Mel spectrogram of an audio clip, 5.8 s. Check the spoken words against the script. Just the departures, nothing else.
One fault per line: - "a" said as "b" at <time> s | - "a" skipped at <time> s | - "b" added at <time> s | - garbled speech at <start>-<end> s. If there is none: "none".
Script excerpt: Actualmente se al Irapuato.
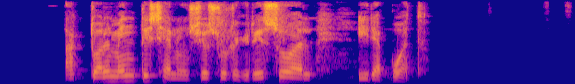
- "anunció su regreso" added at 1.7 s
